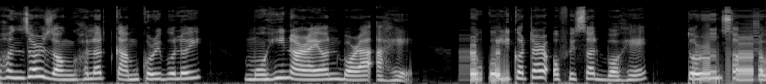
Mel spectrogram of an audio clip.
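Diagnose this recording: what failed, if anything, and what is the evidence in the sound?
Robotic sound from repeated short buffers shows up twice in this speech, from 4.10 to 5.10 s and again from 6.93 s to the end at 7.66 s. The voice goes rigid and metallic, with a steady 100 Hz buzz riding over it while the syllables still roughly track. That's likely a driver or buffer stage starved of data, looping about 10 ms chunks and skipping most of the real audio in those stretches.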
